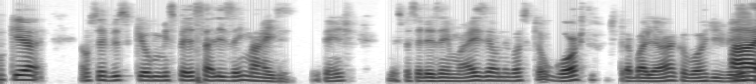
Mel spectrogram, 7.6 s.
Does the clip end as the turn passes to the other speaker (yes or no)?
yes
